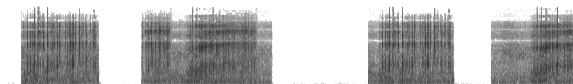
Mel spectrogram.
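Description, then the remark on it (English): Four separate bursts of dry, crunchy crackling from a piece of tin being bent (the so-called tin cry), each lasting one to two seconds with silent pauses between them. The noise is fairly loud and gritty, with no voices. “you'll get at very best some sort of crackling, which to me is not a cry”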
